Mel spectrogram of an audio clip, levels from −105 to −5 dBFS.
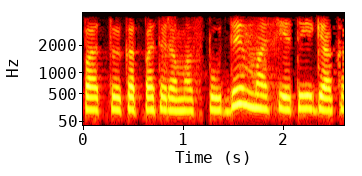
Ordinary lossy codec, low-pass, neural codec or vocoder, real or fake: AAC, 16 kbps; 3.6 kHz; vocoder, 22.05 kHz, 80 mel bands, HiFi-GAN; fake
